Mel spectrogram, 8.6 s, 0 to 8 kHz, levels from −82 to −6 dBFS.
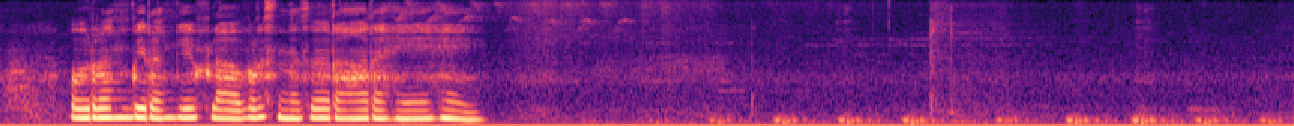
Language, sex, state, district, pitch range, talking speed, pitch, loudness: Hindi, female, Rajasthan, Jaipur, 170-215 Hz, 55 wpm, 200 Hz, -14 LUFS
